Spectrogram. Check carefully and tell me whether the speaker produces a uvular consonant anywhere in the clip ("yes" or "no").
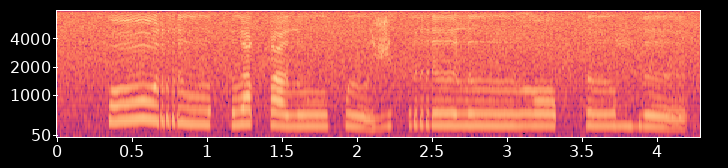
yes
